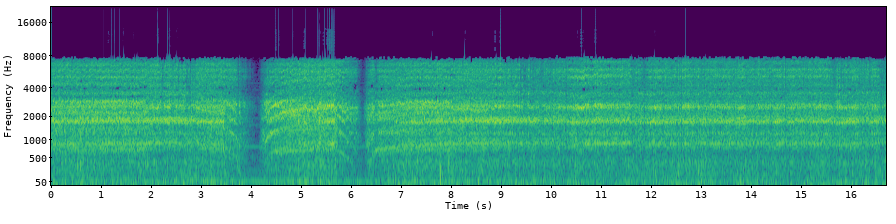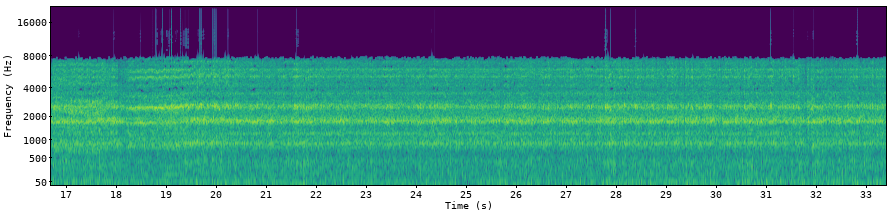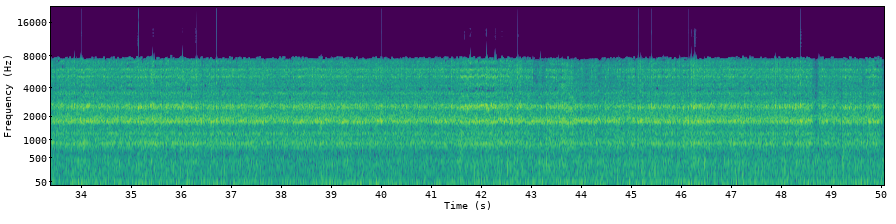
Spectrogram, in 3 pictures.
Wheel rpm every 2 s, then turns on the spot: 210, 200, 140, 150, 220, 230, 230, 230, 220, 220, 230, 230, 230, 230, 230, 230, 230, 230, 240, 230, 230, 230, 230, 230, 230.
none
